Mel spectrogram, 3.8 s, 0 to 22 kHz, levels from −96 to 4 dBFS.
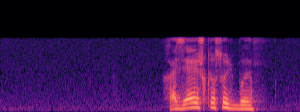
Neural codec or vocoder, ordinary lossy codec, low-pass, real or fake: none; none; 5.4 kHz; real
